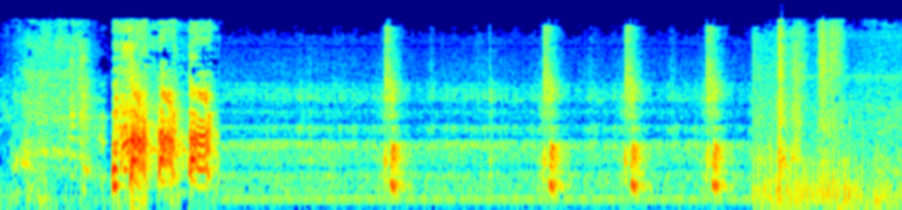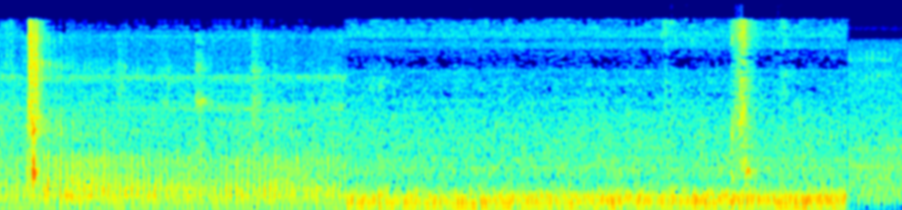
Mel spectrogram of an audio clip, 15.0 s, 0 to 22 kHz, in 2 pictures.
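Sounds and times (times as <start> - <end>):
pet sneezing: 4.5 - 7.0, 13.6 - 13.9
small snuffs: 4.5 - 8.1, 13.6 - 14.1
low steady rumble: 6.3 - 14.6.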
